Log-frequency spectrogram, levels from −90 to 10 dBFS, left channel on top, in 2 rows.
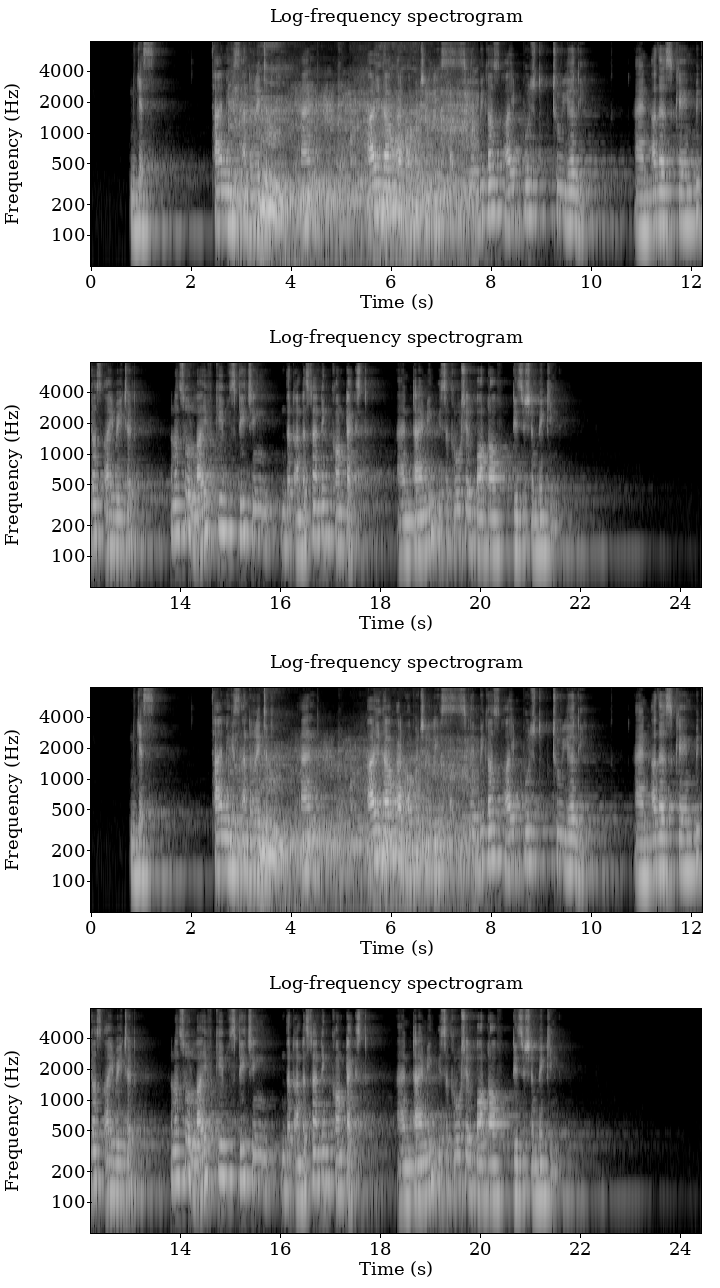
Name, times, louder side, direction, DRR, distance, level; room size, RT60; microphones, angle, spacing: voice 1, 0.8-1.3 2.4-3.7 4.1-4.7 5.5-9.9 10.9-13.2 13.8-17.7 18.3-21.6, equal, 5° right, 0.9 m, -24 dB
sound 1, 2.7-7.8, left 2 dB, 90° left, 0.9 m, -24 dB
28.5 x 23.5 x 6.7 m
head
